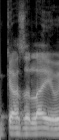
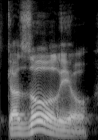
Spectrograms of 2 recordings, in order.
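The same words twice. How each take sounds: First: Said in the usual way. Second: Gazolio with the stressed "zo" drawn out; stress on the right syllable. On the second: Shown as a demonstration. Host corrects himself on Portuguese, Gazolio stressed on "zo". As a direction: lean on the ZO in Gazolio. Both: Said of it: "get the emphasis on the right syllable".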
